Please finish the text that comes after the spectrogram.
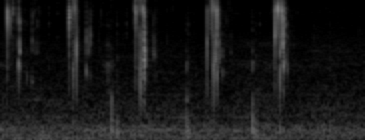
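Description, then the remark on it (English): A person imitates the Blooper squid from Mario with their mouth: five wet, crisp pops evenly spaced about half a second apart, fairly loud, with no talking. “That's the blooper noise.”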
